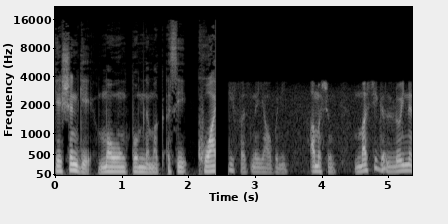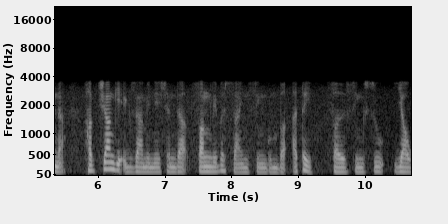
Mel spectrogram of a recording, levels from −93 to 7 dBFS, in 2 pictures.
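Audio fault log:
2.40–10.70 s, input switched to a poorer device: after "ꯃꯑꯣꯡ ꯄꯨꯝꯅꯃꯛ ꯑꯁꯤ" there's a 200 ms gap, then the speech drops about 10 dB, loses everything above 3.4 kHz and picks up new background noise, likely a headset call profile taking over.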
